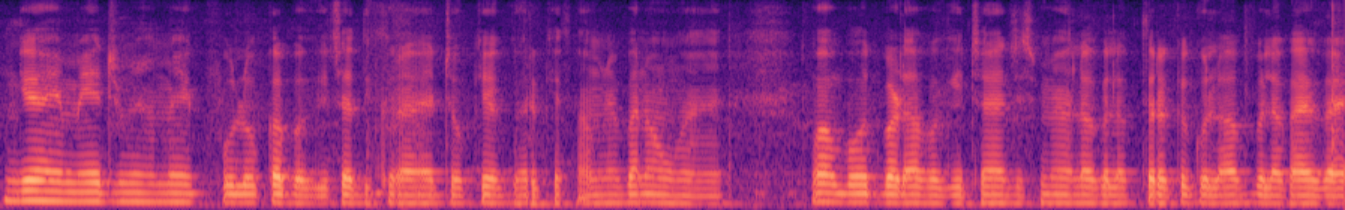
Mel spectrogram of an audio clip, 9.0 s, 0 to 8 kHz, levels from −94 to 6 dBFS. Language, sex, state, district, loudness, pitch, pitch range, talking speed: Hindi, male, Chhattisgarh, Rajnandgaon, -20 LUFS, 115 Hz, 110-120 Hz, 205 wpm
